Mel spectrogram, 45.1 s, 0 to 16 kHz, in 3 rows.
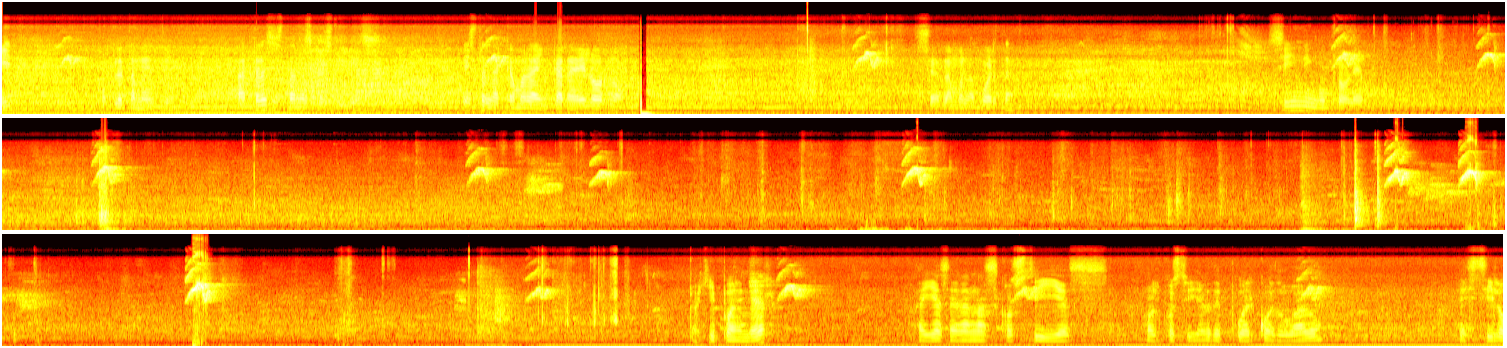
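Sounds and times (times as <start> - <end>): bird chirping: 0.1 - 1.8, 4.6 - 5.4, 8.4 - 9.3, 10.7 - 22.1, 24.0 - 25.1, 28.8 - 30.5, 31.3 - 33.3, 34.4 - 45.0.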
